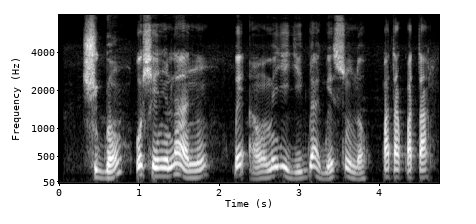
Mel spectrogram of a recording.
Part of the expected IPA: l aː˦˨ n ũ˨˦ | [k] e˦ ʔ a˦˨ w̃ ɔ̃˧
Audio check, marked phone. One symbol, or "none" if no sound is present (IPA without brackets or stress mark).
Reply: k͡p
